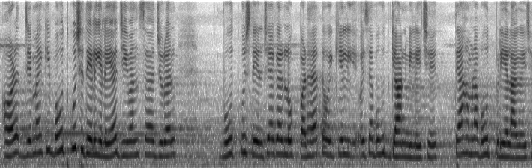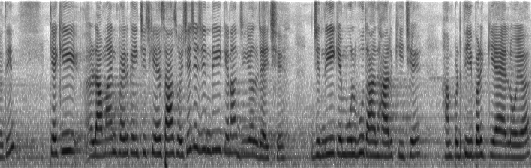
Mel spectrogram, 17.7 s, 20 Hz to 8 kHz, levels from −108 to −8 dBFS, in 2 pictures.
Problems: background sounds at intervals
